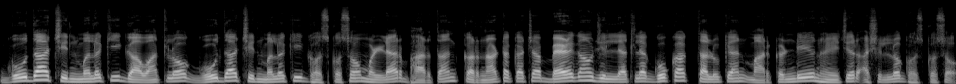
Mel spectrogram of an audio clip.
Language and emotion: Goan Konkani, neutral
